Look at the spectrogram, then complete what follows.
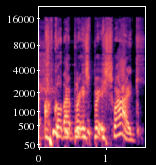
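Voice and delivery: mock British swagger. Mock performance of the song British Swag.

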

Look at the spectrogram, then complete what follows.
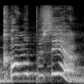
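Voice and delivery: high-pitched excited call. Retold or imitated. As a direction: call them up onto the stage. Acts calling people onto the stage.

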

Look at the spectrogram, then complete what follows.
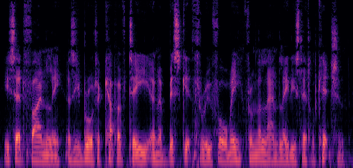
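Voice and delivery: plain reading voice

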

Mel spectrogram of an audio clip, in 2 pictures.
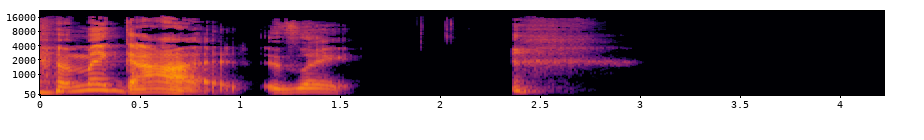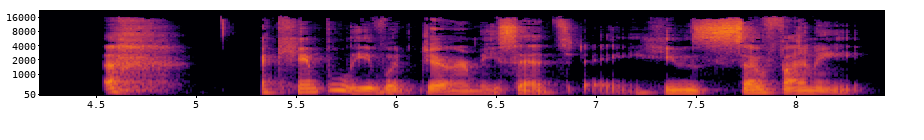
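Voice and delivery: mocking Valley Girl gushing; Valley Girl accent. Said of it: "don't talk in that accent".

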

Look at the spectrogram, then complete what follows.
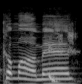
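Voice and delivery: high, slow coaxing plea; high teasing coax. Retold or imitated. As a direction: wheedle him like a tempter. Teasing peer pressure quote.

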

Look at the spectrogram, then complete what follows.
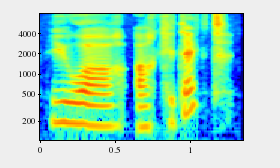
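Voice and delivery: ordinary delivery

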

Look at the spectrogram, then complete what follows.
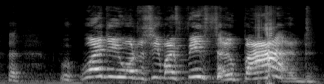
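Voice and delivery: panicked high yelp; startled prisoner crying out; scared. Acted. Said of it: "looking quite scared now, shaking almost".

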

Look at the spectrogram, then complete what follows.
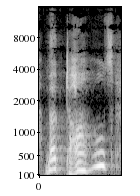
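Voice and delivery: high-pitched, outraged MCDONALD'S with rising end; mock outrage. Angry customer repeating waiter's fast-food job, outraged. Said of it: "she got mad at me".

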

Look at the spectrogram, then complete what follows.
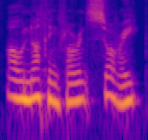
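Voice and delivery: ordinary delivery

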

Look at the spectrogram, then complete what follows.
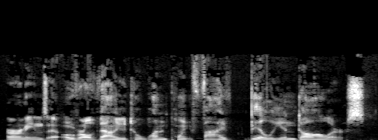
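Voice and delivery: normal talking voice

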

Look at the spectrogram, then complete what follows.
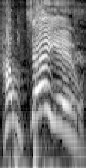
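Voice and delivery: drawn-out hammed-up indignant cry; mock outrage. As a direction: play the offended fan, big and slow. Mock outrage at Olivia insult.

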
